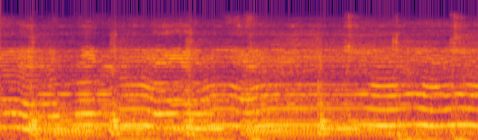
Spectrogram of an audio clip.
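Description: Thai ramwong dance music from a live band: a singer's wavering melody over steady drums.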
